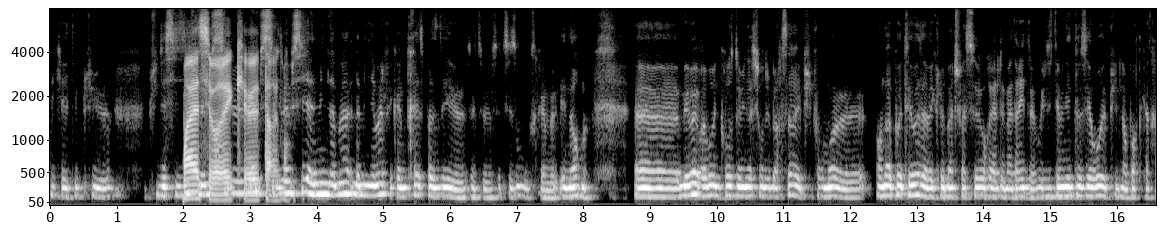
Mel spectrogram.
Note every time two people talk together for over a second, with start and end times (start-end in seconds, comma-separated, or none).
2.0-3.6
